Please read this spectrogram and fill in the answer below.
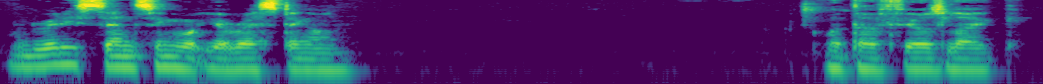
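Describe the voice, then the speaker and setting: A man guiding a meditation in a gentle, unscripted way, speaking informally and soothingly in short phrases with pauses. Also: sits low, fairly even intonation, husky. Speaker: meditation guide.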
